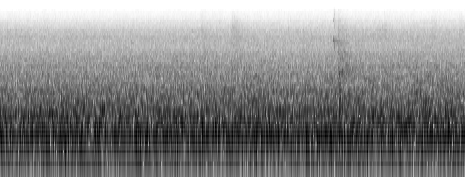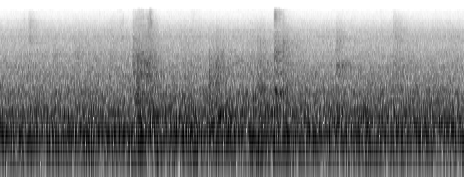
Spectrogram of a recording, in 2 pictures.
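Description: Amtrak passenger train standing at the platform with its equipment running: a steady rushing hum with a low drone. A few sharp clicks or knocks cut in partway through.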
